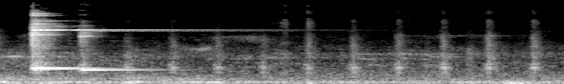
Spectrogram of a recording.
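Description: A doorbell chimes once with a bright ding-dong near the start, its tone ringing out and fading over a few seconds in a quiet room.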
